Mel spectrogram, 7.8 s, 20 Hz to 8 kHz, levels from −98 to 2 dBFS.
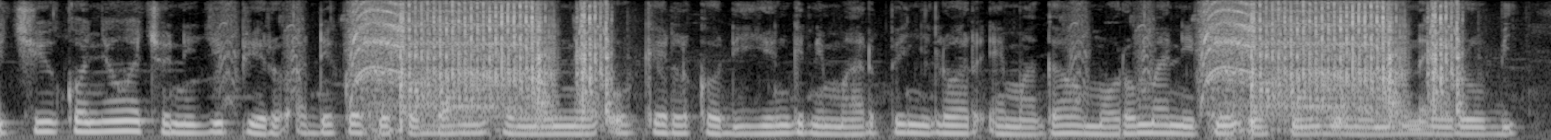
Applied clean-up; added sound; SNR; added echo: none; Drill; 0 dB; none.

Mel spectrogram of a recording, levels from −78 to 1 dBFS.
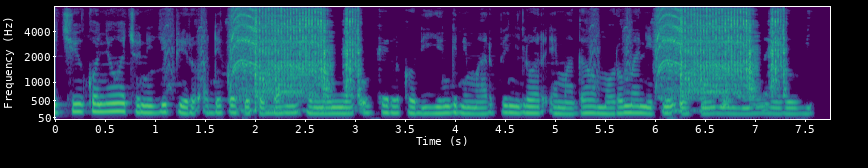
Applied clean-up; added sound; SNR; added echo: classical method Wiener filter.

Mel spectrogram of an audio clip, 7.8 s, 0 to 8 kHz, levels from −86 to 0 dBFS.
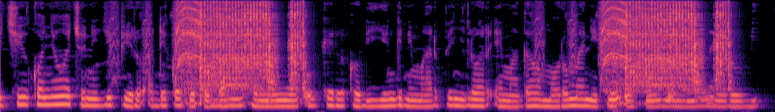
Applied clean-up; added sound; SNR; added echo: classical method log-MMSE.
